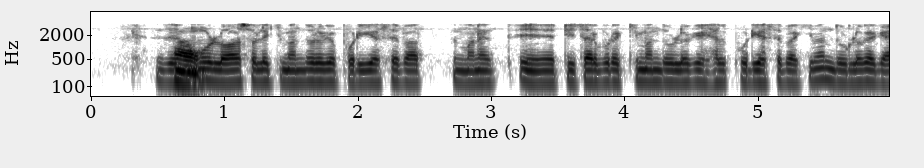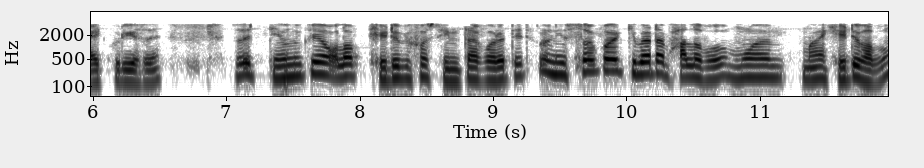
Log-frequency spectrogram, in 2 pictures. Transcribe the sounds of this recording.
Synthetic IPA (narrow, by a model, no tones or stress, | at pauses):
zɛmʊɹlɔwaɹsalikimanduɹlɔɡɛpoɹiasɛba | manɛtit͡ʃaɹbʊɹɛkimanduɹlɔɡɛɦɛlp̚koɹiasɛbakimanduɹloɡɛɡajd̚koɹiasɛ | zoditɛʊ̃lʊkɛɔlɔp̚kʰejt̬ubixʰɔjsintakɔɹɛtetjaɡɔlɛnisːɔjkɔjkibaɛtabʱalɦobɔmojmanɛkʰejt̬ʊbʱabʊ̃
